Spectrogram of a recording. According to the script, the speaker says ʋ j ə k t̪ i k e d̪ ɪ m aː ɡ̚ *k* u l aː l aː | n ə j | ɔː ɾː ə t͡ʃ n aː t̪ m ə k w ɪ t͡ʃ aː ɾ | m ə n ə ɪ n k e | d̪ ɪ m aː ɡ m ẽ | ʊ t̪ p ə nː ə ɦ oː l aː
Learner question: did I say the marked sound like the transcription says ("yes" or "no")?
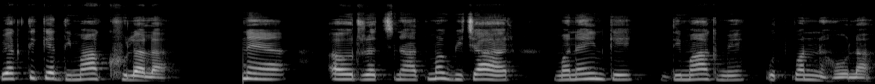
no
